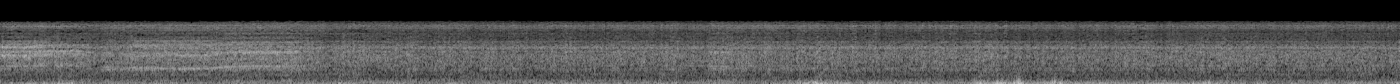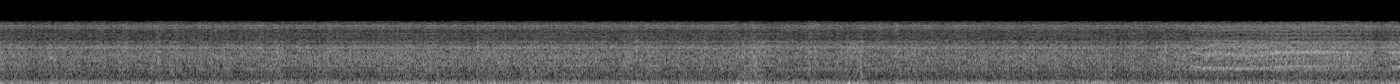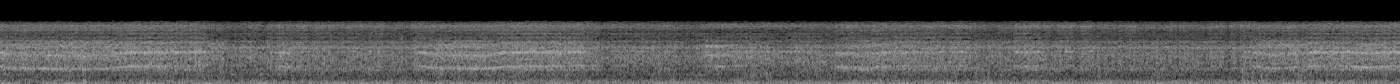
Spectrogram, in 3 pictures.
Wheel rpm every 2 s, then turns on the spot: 220, 220, 240, 230, 230, 230, 230, 240, 230, 230, 230, 230, 230, 230, 220, 230, 230, 230, 230, 230, 230.
none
